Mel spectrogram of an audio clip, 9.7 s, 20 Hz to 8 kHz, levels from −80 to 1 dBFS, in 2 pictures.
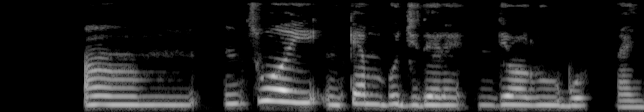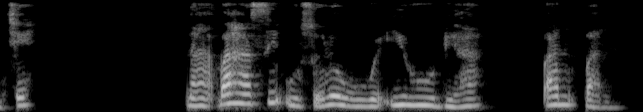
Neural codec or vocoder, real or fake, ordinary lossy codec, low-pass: none; real; none; 7.2 kHz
